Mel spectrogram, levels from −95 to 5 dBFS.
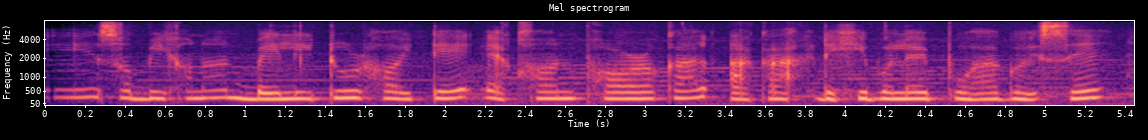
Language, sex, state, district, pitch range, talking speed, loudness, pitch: Assamese, female, Assam, Kamrup Metropolitan, 225-250 Hz, 110 wpm, -17 LUFS, 235 Hz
